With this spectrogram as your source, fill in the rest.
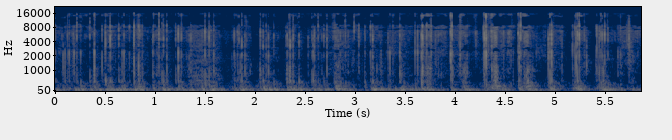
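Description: Long painted nails tap and scratch the dimpled peel of a whole, solid orange resting on a desk mat. The result is a quick, uneven run of soft, dull thunks with little ring, mixed with faint scratchy brushing across the peel.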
